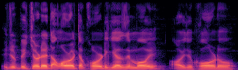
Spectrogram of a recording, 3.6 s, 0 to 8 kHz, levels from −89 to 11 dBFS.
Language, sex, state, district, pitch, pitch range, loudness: Nagamese, male, Nagaland, Dimapur, 115 Hz, 105-130 Hz, -15 LUFS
